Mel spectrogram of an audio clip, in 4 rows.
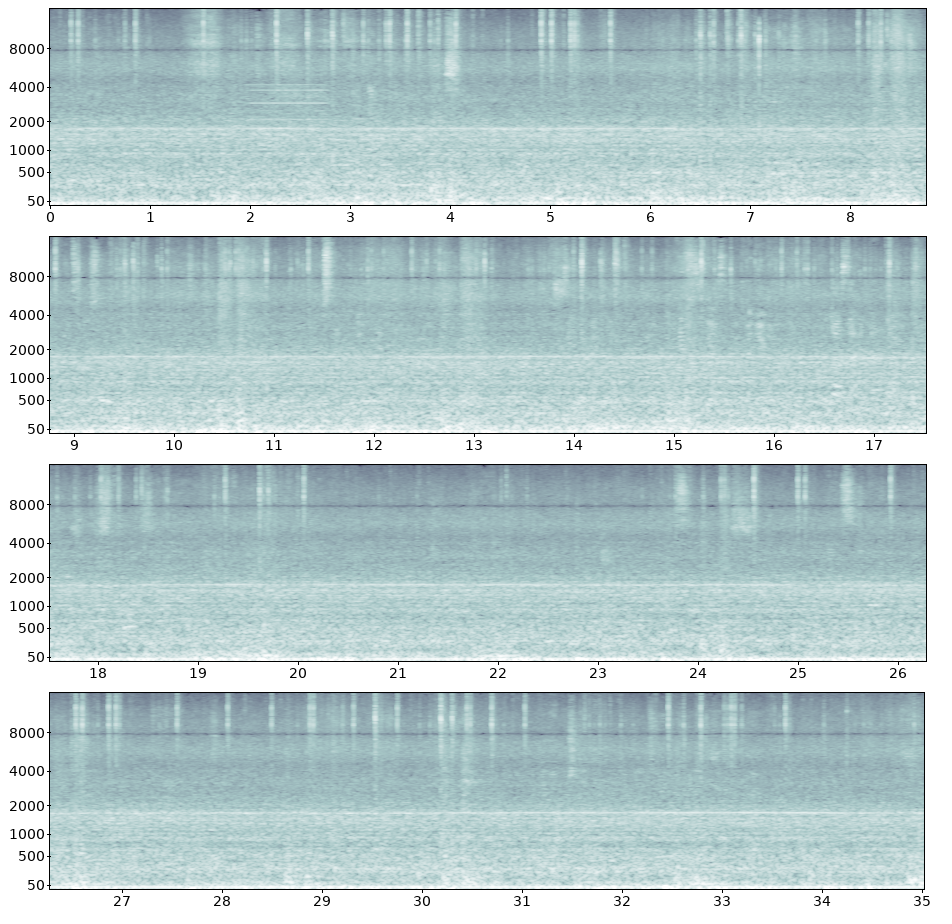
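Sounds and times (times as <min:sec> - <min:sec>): train wheels rumbling on rail: 0:00.0 - 0:35.0.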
